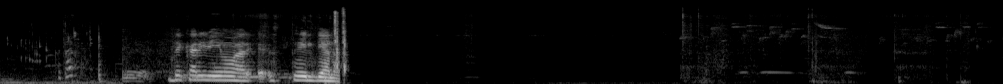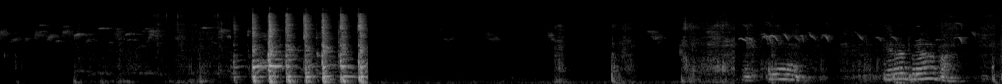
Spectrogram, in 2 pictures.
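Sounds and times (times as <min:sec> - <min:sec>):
small birds chirping: 0:02.1 - 0:12.6, 0:13.7 - 0:20.0.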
